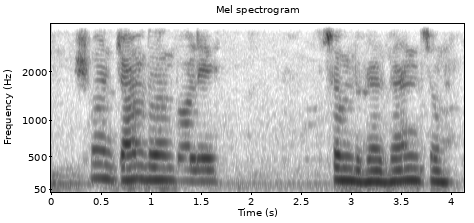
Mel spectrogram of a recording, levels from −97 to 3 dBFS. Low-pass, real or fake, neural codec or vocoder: 3.6 kHz; fake; codec, 44.1 kHz, 7.8 kbps, DAC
